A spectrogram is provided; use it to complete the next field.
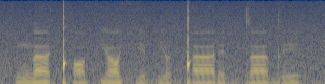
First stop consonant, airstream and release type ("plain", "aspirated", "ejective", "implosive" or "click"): click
